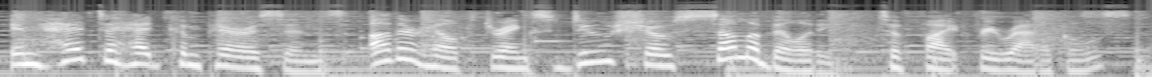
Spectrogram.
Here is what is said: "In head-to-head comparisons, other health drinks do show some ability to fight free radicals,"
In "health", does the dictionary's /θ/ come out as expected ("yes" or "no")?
yes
